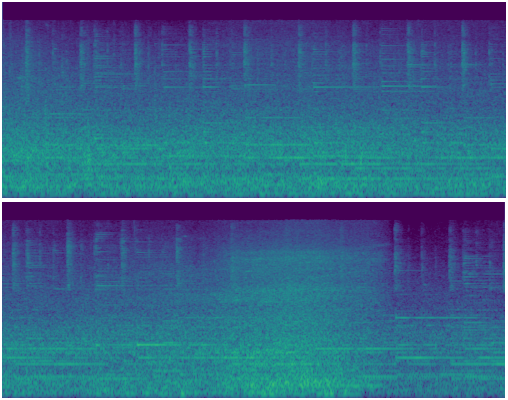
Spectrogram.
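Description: Background music over steady street traffic noise. Late on, a car passes, its noise swelling and then fading.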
